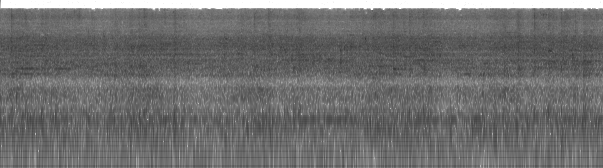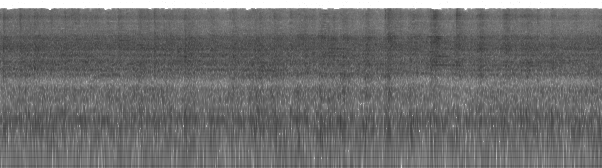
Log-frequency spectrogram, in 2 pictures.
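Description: Empty steel coal cars of a freight train rolling past close by: a steady, loud rumble of steel wheels on the rails.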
